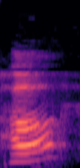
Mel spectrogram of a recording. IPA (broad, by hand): h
